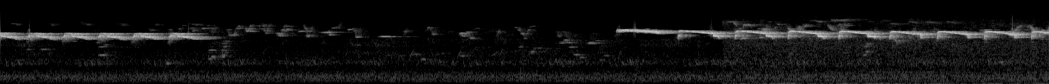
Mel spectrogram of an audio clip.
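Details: Long-tailed broadbill (Psarisomus dalhousiae), call.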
